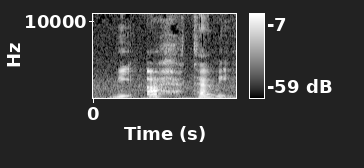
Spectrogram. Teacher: Ahkami tu huruf ha tu kita bagi dia pedas. Biahkami, huruf ha tu makhrajnya di tengah kerongkong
